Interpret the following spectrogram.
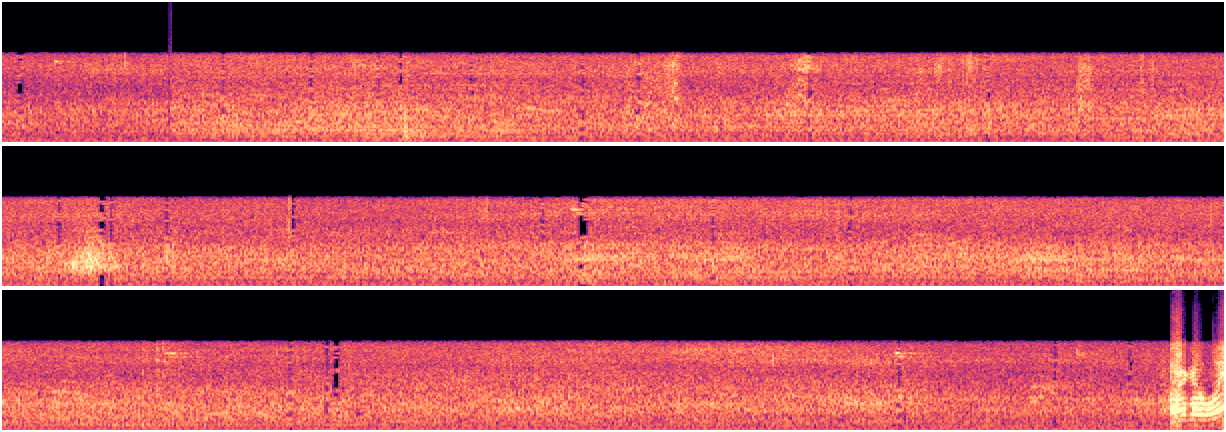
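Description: Steady outdoor background noise beside a road, with faint passing traffic and a few brief, louder sounds about four, five and eight seconds in.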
